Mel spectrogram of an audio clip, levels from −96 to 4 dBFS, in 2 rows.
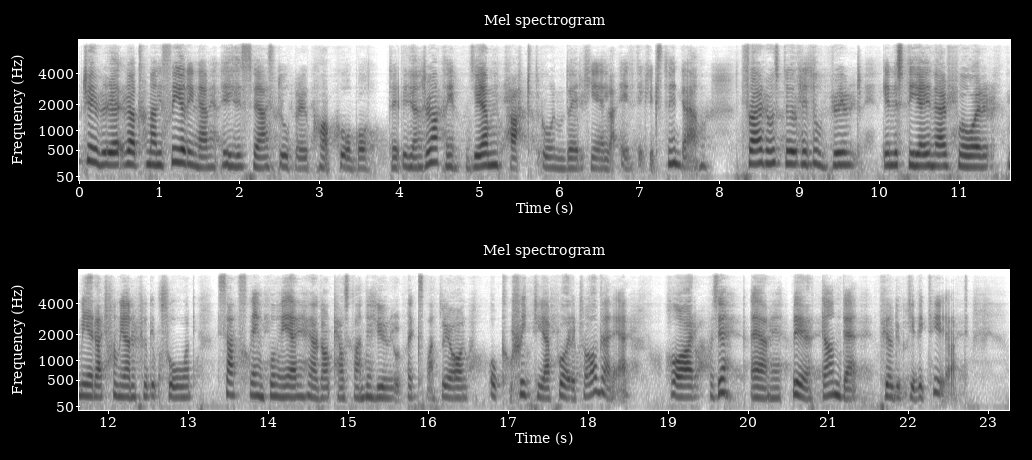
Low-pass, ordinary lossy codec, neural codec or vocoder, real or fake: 7.2 kHz; none; codec, 16 kHz, 0.5 kbps, FreqCodec, larger model; fake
